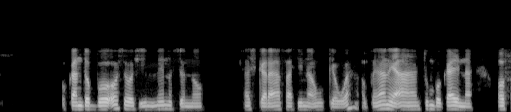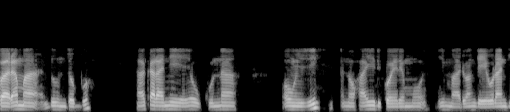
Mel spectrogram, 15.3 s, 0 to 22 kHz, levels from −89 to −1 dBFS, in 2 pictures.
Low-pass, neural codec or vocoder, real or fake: 3.6 kHz; none; real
